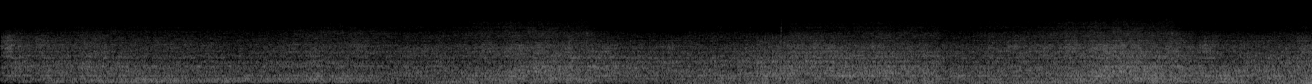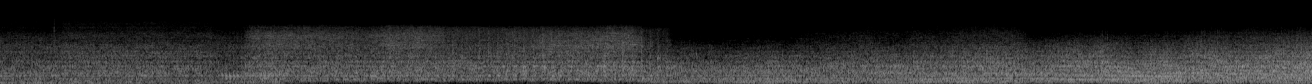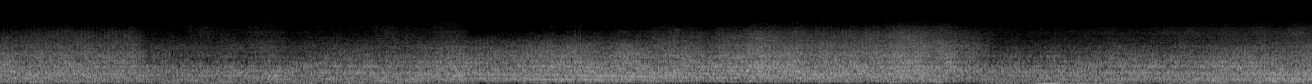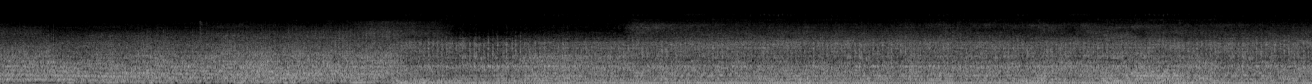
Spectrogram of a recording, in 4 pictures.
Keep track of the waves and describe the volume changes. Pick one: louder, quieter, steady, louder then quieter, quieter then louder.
louder.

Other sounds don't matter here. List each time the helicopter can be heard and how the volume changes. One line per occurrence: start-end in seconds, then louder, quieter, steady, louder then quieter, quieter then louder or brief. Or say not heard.
0.0-52.4 louder.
